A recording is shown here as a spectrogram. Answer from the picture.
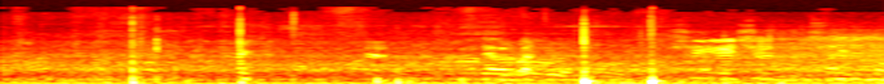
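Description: A football being kicked back and forth in a quick passing drill: sharp, separate kicks, two of them about a second apart near the end the loudest. Short shouts from players come between the kicks.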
